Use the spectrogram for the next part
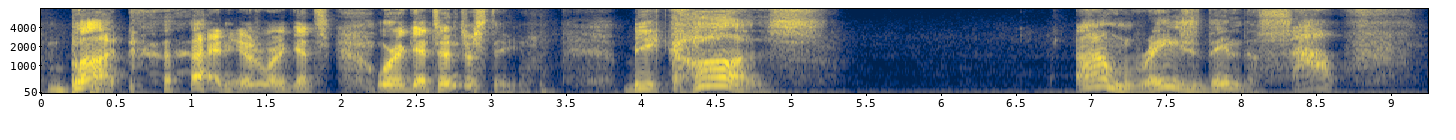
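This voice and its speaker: A man from Miami giving a blunt, mocking, swear-heavy political rant to camera, loose and halting with fillers when he explains himself. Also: on the high side, sing-song, fairly bright tone, slightly rough. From Miami, Florida. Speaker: political satire vlogger. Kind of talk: profane political rant and monologue.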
